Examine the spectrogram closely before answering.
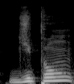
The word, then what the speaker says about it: Dupond: forment presque une seule, Dupont et Dupont. Alors comme vous le savez, les consonnes à la fin des mots en français sont muettes, et le nom de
